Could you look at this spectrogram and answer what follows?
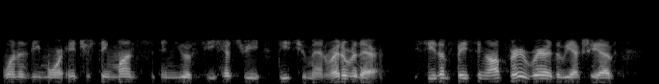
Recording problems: phone-call audio; poor line; nothing above 3 kHz
thin; very; fading below 400 Hz

